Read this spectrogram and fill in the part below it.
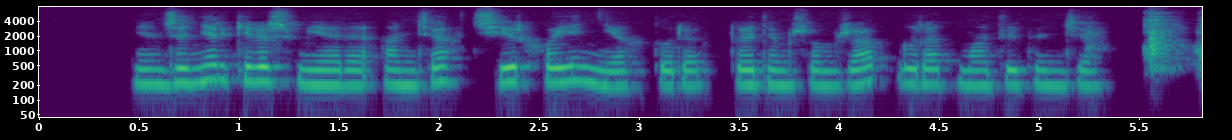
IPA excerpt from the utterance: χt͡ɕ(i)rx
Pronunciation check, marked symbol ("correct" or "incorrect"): correct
